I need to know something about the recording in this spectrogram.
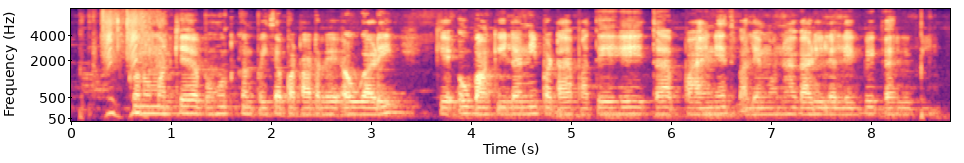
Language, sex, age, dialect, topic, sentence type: Chhattisgarhi, male, 18-24, Western/Budati/Khatahi, banking, statement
